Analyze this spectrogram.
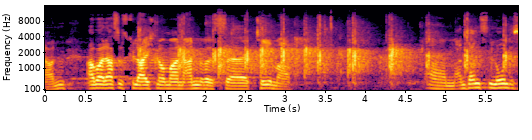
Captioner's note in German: Heiterkeit und Beifall DIE LINKE und vereinzelt SPD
